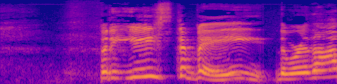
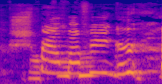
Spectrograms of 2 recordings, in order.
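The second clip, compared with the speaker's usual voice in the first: high, laughing creepy voice; a hint of a dirty old man; creepy old pervert. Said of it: "Herbert the pervert".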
